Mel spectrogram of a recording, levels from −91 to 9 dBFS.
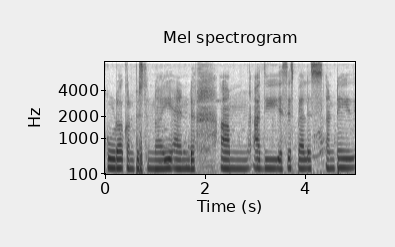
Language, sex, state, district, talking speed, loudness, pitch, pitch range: Telugu, female, Andhra Pradesh, Sri Satya Sai, 110 wpm, -16 LUFS, 190 Hz, 185-195 Hz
